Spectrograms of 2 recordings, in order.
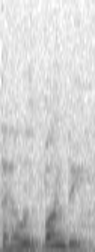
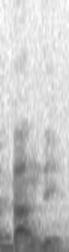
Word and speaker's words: bandy: first thing I want to ask you is Bundy Bundy Bundy Bundy what do you mean the sport with the Oh Bundy Bundy yeah it's am I saying it correctly yeah I didn't understand it's a bandy but then yeah but it's it's all nice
